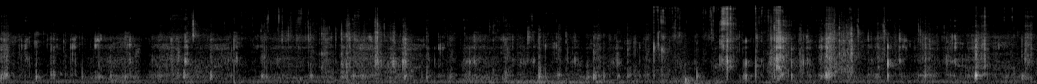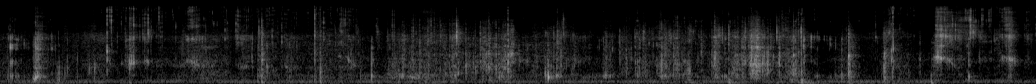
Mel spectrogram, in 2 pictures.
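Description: Close-miked eating: two people chewing fried chicken sandwiches and french fries, with irregular crunchy bites of crispy breading and wet chewing sounds.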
